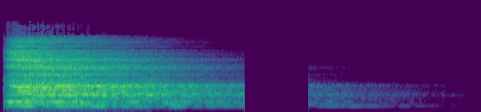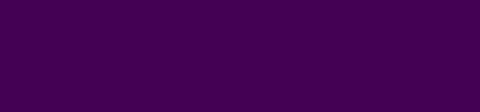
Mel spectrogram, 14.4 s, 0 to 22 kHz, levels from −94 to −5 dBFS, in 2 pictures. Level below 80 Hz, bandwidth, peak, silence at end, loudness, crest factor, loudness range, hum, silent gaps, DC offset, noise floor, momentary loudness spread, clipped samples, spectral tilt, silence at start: -82 dBFS; 10 kHz; -10 dBFS; 10.75 s; -25 LUFS; 22 dB; 22 LU; none; none; under 0.1%; under -90 dBFS; 22 LU; under 0.1%; -3 dB/octave; 0.05 s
